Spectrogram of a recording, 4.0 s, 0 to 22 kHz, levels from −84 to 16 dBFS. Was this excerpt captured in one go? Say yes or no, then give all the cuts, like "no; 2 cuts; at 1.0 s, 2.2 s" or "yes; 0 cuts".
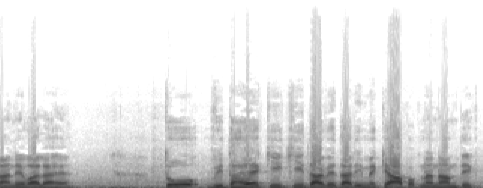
yes; 0 cuts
